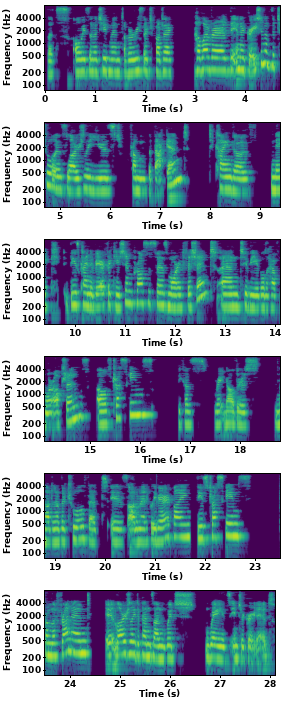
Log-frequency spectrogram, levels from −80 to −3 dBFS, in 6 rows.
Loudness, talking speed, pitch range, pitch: -17 LUFS, 145 wpm, 190-240 Hz, 205 Hz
